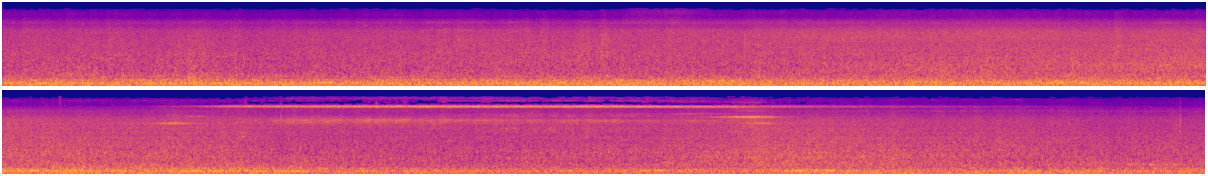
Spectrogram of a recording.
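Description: Heavy freight train of open wagons loaded with copper ore concentrate rolling past, a steady rumble and clatter of steel wheels on the rails. About halfway through, a thin high wheel squeal sets in for several seconds.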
